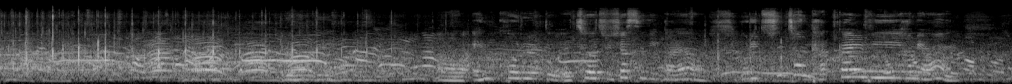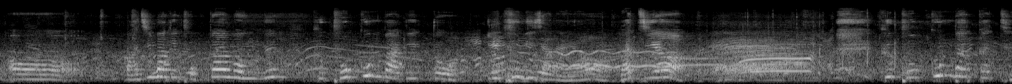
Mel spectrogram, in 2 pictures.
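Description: A young woman speaks with animation through a microphone over loudspeakers.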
